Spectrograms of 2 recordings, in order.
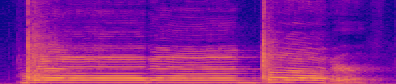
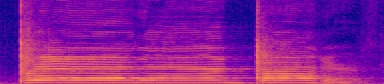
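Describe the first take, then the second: The two takes are said the same way.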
